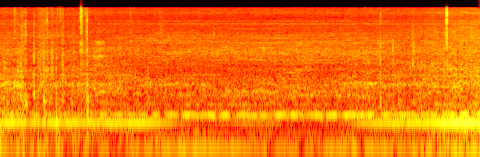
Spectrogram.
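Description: Delfield under-counter refrigerator's condensing unit running at start-up on a newly fitted start kit: a steady electrical hum that fades for a moment about two seconds in and then comes back stronger. A few light handling knocks come early on.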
